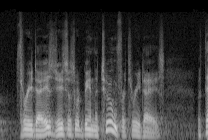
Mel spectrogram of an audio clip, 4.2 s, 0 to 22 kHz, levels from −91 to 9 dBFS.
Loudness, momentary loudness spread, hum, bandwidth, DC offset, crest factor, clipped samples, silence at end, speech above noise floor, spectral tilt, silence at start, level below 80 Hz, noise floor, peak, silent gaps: -20 LUFS; 17 LU; none; 14 kHz; under 0.1%; 16 dB; under 0.1%; 0 s; 31 dB; -7 dB/octave; 0 s; -46 dBFS; -51 dBFS; -4 dBFS; none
